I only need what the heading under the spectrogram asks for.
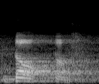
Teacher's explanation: इसमें आ और ओ दोनों की आवाज़ थोड़ी थोड़ी मिक्स होकर आती है, ना तो पूरी ओ की आवाज़ आती है ना पूरी आ की आवाज़ होती है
